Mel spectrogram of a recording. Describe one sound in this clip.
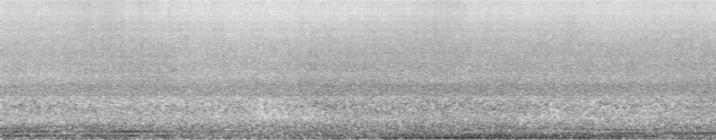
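Car tyres hiss on a wet road.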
